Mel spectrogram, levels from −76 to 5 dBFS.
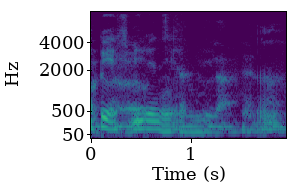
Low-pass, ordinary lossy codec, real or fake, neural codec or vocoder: none; none; fake; codec, 16 kHz, 2 kbps, FreqCodec, larger model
